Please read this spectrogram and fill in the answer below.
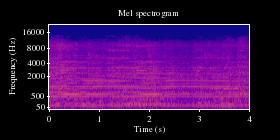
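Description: Electric hair clippers buzzing steadily as they shave hair close to the scalp.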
